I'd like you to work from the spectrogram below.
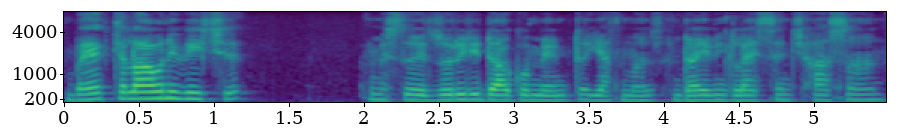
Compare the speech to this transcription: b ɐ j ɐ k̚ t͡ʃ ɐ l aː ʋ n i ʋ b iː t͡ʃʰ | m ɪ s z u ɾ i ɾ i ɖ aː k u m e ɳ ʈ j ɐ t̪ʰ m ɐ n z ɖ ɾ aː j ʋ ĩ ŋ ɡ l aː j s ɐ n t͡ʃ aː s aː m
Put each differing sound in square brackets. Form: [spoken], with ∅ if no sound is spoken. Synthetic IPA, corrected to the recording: b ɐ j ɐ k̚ t͡ʃ ɐ l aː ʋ n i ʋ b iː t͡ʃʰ | m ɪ s z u ɾ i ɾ i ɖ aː k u m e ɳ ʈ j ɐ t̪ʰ m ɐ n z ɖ ɾ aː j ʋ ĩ ŋ ɡ l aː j s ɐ n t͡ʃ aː s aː [n]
